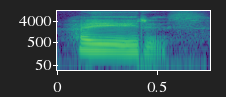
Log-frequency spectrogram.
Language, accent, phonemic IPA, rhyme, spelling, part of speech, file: English, US, /haɪˈeɪtəs/, -eɪtəs, hiatus, noun, En-us-hiatus.ogg
- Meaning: 1. A gap in a series, making it incomplete 2. An interruption, break, pause or absence 3. An temporary break from work, especially one which is unexpected 4. A gap in geological strata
